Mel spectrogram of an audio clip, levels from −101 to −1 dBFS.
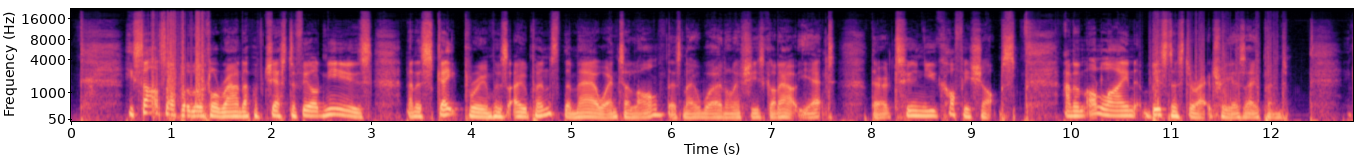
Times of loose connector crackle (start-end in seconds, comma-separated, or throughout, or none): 0.67-1.37, 10.66-12.19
